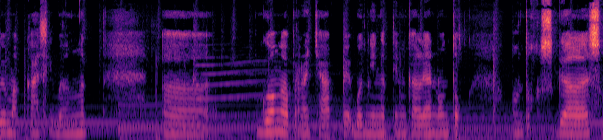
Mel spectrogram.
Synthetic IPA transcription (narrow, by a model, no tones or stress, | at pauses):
ɛmakasɪhbaŋət̪̚ | ʔə | ɡuaŋɡaʔpərnaht͡ʃapɛʔbut̪̚ŋiŋət̪ɪnkalianunt̪ʊk̚ | unt̪ʊk̚səɡalasə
